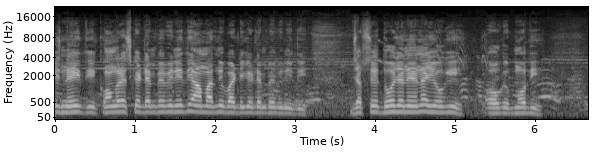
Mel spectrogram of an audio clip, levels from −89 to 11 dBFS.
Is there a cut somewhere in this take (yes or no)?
no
